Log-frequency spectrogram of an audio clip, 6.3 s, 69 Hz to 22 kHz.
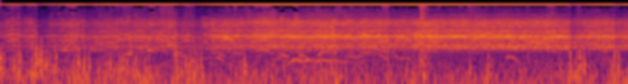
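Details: Snow geese in February 2022 on Fir Island, Washington, lifting off together as an eagle passes overhead. Constant chorus of many honking calls, harsh and nasal, overlapping without pause, with a steady rushing background.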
